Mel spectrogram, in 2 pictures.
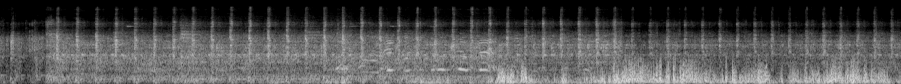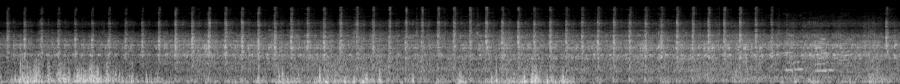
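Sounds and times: engine running steadily: 0:00.0 - 0:18.0.

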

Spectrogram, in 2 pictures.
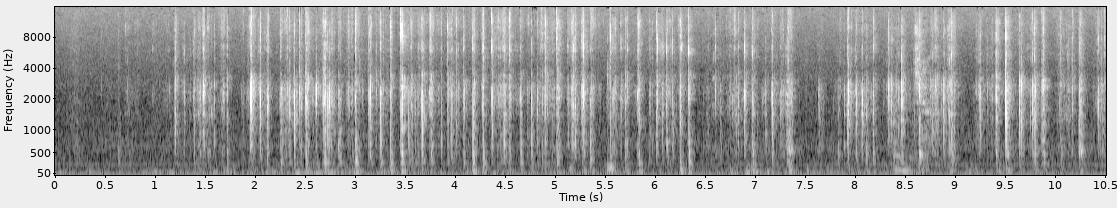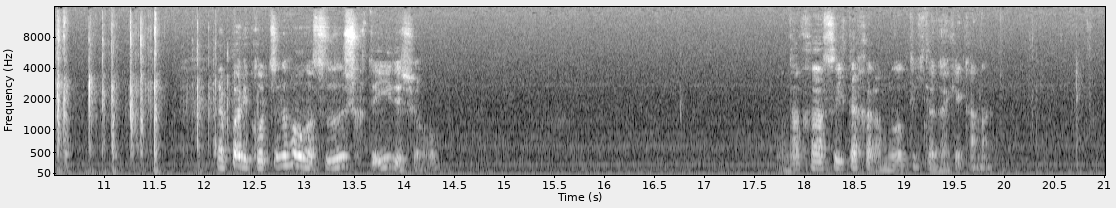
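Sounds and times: cat scratching cardboard: 0:00.7 - 0:12.3.

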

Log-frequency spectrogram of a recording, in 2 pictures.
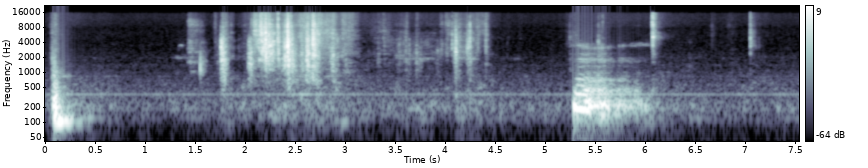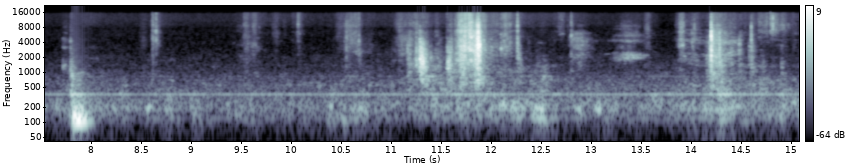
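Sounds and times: faint steady hum: 0:00.1 - 0:15.0
paper and leaves rustling: 0:01.4 - 0:04.4, 0:10.5 - 0:12.4, 0:13.9 - 0:15.0.

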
